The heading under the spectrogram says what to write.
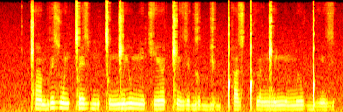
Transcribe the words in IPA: ǁ ã b ɨ z w ĩ ǀ e z b ĩ ǀ i ŋ͡ǁ i w ɲ ĩ t͡ɕ ẽ ɐ̯ ǁ ĩ z ɨ ɡ ɯ b ɡ i b ǃʰ a z ǃʰ ɯ ɐ̯ ŋ͡ǁ i ɲ ɯ m ɯ w ɡ͡ǃ ĩ z

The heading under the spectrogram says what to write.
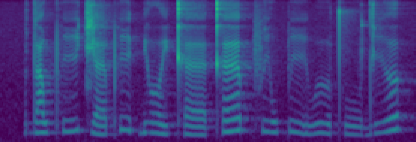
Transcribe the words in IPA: d a˧ w pʰ iː˧˥ t͡ɕ ɛː˩˧ pʰ iː˥˨ t̚ j ɤː˧˩ j kʰ ɛː˩ kʰ ɛː˧˥ p̚ f i˧ w p iː˧˩ ʋ ɯː˧˩ t̪ʰ uː˩ d i˧˥ ə̯

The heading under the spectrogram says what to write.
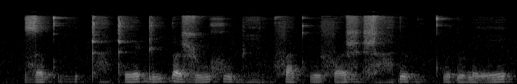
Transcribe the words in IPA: z ʌ kʷʼ i̤ | ʈʰ a̤ ʈʰ e ɖ i ɠ ʌ ʐ u xʷ ɯ b e̤ ɾ ṳ f a kʷʰ e f ʌ ʐ i̤ ʐ a̤ ɗ ɯ ɠ ṳ kʷʰ ɯ ɗ u ɳ e

